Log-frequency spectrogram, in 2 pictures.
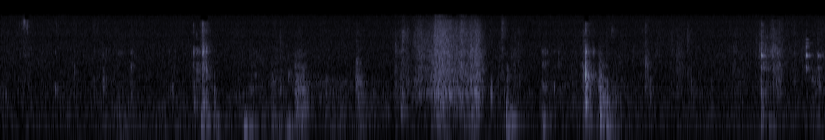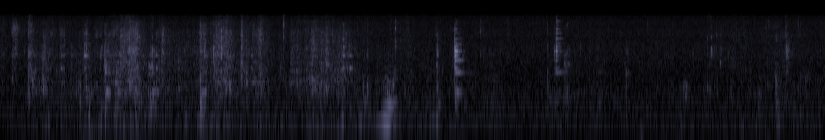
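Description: Close-up chewing and crunching of fried potato samosas and fries, with scattered soft clicks and taps as fingers pick food from the plate.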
